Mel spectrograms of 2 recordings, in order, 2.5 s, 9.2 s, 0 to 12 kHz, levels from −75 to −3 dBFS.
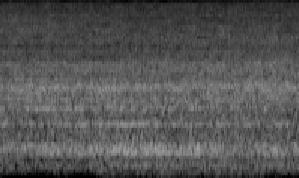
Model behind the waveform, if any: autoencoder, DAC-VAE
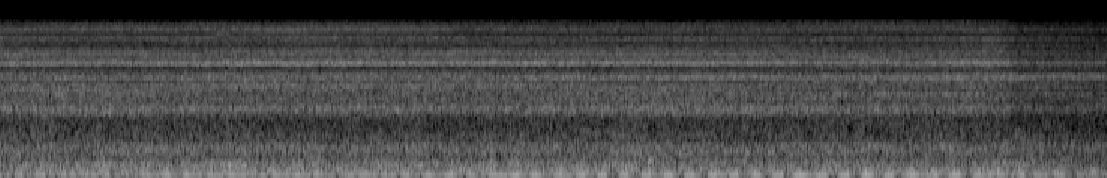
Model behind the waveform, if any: none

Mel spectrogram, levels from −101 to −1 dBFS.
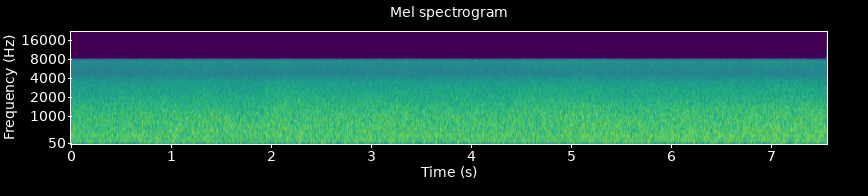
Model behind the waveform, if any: none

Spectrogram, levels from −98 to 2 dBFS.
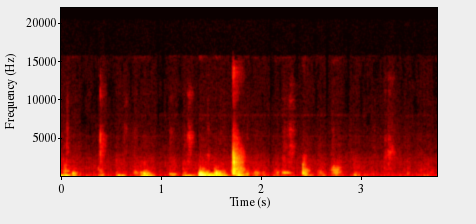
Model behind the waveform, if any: none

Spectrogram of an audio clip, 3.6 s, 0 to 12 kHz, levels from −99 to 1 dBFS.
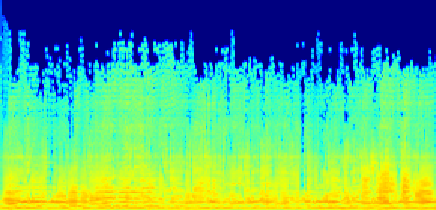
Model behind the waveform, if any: vocoder, BigVGAN v2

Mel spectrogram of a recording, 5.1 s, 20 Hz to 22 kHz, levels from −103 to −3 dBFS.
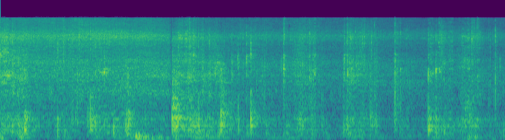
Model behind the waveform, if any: none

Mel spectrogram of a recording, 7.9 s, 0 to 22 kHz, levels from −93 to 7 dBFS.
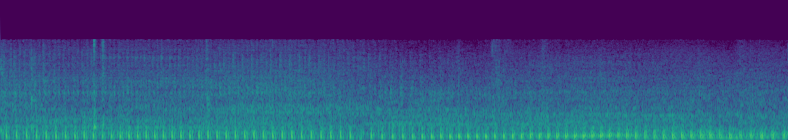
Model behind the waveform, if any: none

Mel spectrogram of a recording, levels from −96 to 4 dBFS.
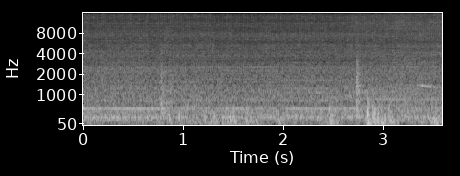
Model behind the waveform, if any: none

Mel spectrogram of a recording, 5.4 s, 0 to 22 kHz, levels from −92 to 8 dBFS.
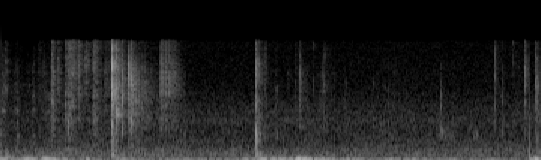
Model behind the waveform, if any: none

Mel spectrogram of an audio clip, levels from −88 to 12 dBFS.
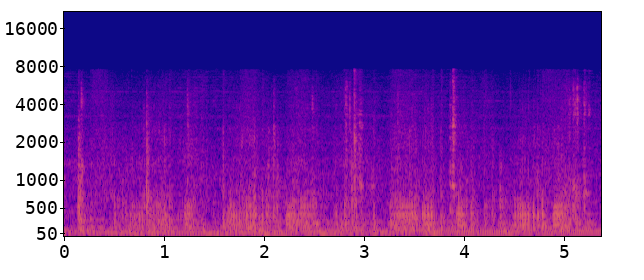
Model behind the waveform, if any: none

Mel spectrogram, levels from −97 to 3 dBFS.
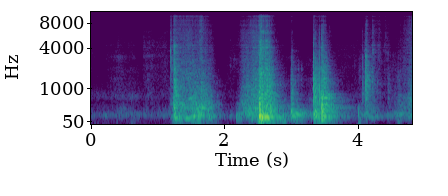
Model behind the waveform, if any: vocoder, WaveNeXt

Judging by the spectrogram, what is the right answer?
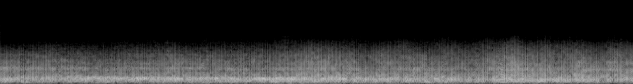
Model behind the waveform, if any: vocoder, Vocos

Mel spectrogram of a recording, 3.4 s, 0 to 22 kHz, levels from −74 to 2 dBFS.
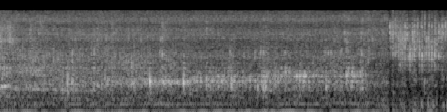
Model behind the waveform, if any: none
